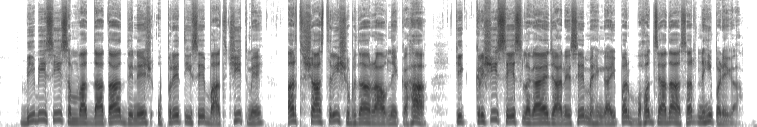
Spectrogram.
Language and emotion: Hindi, neutral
